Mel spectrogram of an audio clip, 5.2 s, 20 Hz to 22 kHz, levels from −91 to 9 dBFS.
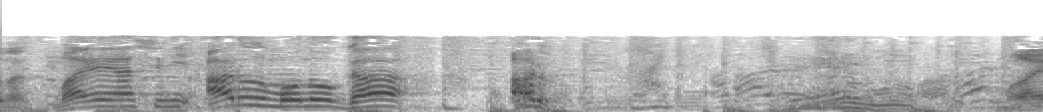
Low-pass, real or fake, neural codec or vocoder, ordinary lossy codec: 7.2 kHz; real; none; MP3, 24 kbps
